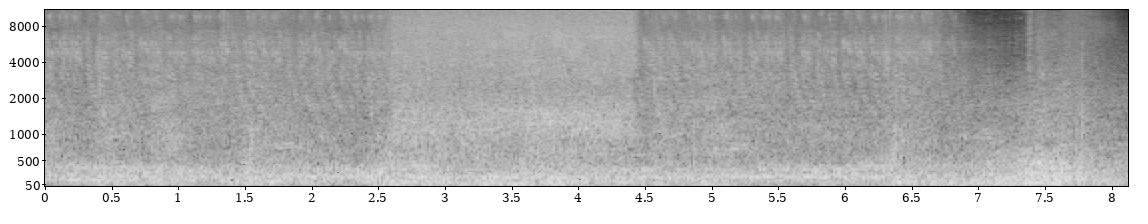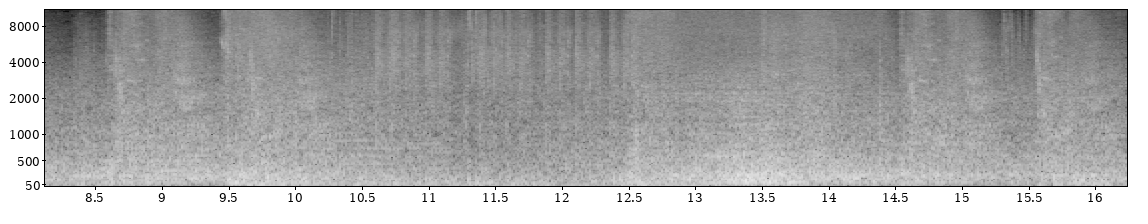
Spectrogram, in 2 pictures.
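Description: Laser blasts and explosions from a game crackle and boom.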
